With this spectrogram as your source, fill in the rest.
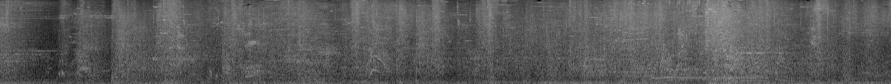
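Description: Spell blasts and weapon hits crackle and bang in a busy game battle.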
